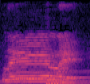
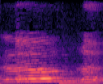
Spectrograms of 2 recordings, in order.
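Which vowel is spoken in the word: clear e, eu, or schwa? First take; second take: clear e; eu. First: The vowels are a clear front e sound. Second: The vowels are an unrounded eu sound. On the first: "Kalau eteleng berarti oh, bacanya E" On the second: "Kalau pakai O jadi lele"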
